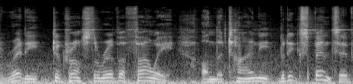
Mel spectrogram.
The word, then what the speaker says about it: Fowey: So this is Fowey, some pronounce it Fowey, which is a really large inlet just around the coast from Polperro, where we've been staying.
